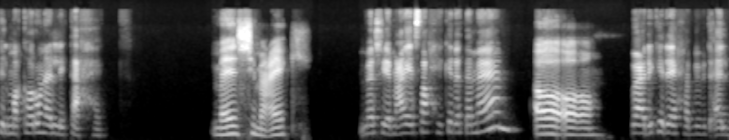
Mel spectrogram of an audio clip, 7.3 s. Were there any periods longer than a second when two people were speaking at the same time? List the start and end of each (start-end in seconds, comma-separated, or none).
none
